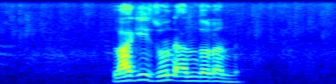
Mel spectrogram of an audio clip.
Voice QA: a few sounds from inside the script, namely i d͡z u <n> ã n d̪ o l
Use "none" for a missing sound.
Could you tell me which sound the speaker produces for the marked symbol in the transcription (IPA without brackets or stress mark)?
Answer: n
